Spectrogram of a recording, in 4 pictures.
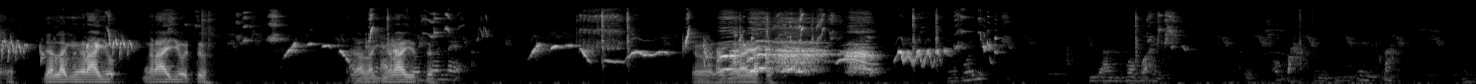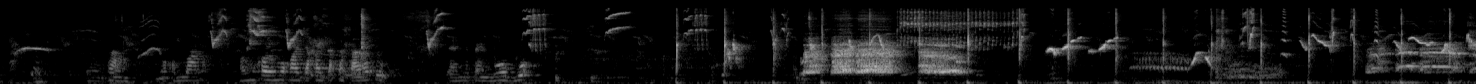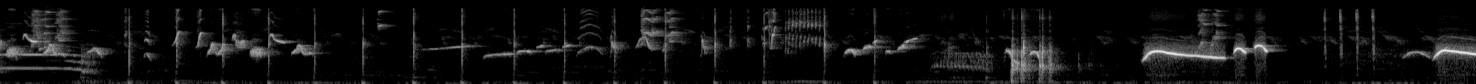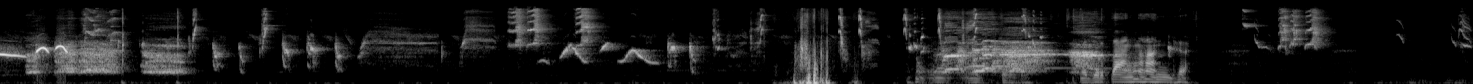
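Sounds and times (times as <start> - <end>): harsh rasping bird calls: 0.0 - 10.3, 14.8 - 59.0
bird whistles and chirps: 5.3 - 7.0, 33.2 - 36.4, 40.9 - 45.5, 46.8 - 53.6
bird sharp clicks: 21.5 - 29.5, 30.7 - 38.6, 42.7 - 43.4, 51.8 - 54.0.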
